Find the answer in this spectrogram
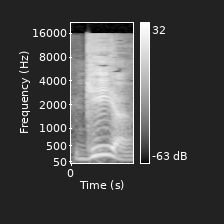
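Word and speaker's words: Ghia: i a girl G how do you say that gear but it's not ghee like butter gear I don't know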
